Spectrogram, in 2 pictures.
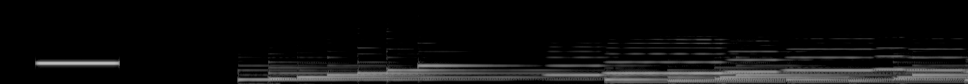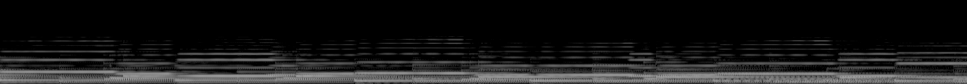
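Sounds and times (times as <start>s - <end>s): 
loud steady electronic beep signalling listeners to answer: 0.4s - 1.2s
instrumental music: 2.4s - 19.3s.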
